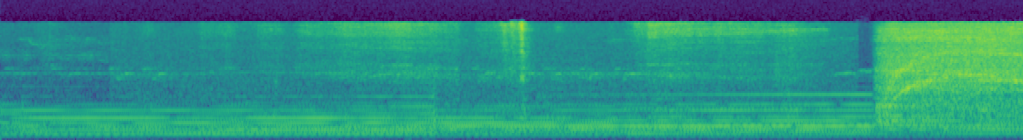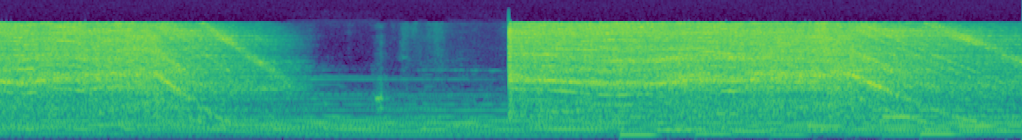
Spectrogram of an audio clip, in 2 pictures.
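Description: DeWalt sliding compound miter saw making two cuts through green-tinted pressure-treated boards. Each cut starts suddenly, about four and a half seconds in and again near eight seconds, and ends as the blade spins down.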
